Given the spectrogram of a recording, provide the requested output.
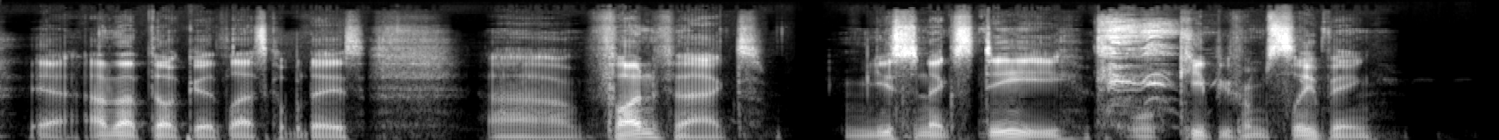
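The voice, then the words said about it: Unusually deep, sick-sounding voice. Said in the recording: “the very deep baritone today... It's because I'm not feeling good... Please excuse my voice”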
